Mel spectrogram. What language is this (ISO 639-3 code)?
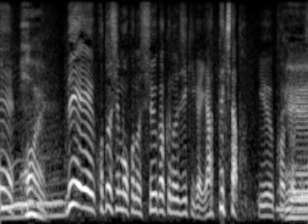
jpn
